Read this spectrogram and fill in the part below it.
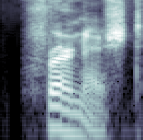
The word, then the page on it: furnished: American English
